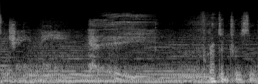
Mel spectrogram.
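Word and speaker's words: Jaime: All right, thank you very much, Jane. Jane. Customer Jane. It's Jamie.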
